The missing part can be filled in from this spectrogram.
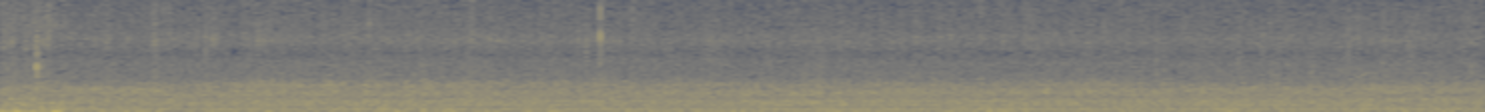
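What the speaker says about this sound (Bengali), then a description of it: "খুবই জোরে এবং অনেক বৃষ্টি হচ্ছে, বৃষ্টির ঘনত্ব অনেক বেশি" Heavy monsoon rain pours down steadily in Pabna, Bangladesh, a dense, unbroken hiss of falling water that holds an even loudness throughout with no voices.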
